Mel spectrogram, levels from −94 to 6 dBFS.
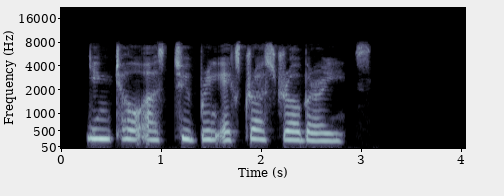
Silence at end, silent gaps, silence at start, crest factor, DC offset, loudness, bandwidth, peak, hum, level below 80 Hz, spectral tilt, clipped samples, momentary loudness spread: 0.95 s; none; 0.25 s; 16 dB; under 0.1%; -24 LUFS; 8 kHz; -10 dBFS; none; -72 dBFS; -3 dB/octave; under 0.1%; 12 LU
